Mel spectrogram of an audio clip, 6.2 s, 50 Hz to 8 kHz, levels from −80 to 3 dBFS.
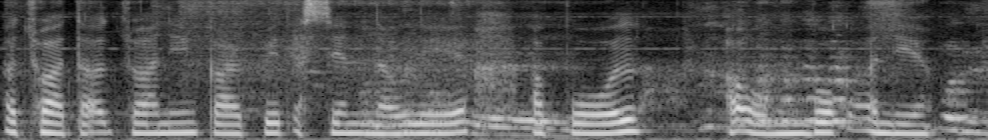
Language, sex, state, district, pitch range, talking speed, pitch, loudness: Mizo, female, Mizoram, Aizawl, 200-220 Hz, 135 wpm, 210 Hz, -15 LUFS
